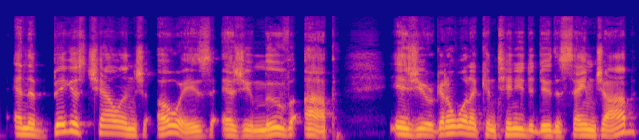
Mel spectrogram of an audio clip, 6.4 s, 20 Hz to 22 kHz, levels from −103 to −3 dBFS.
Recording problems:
none

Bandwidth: 14.5 kHz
